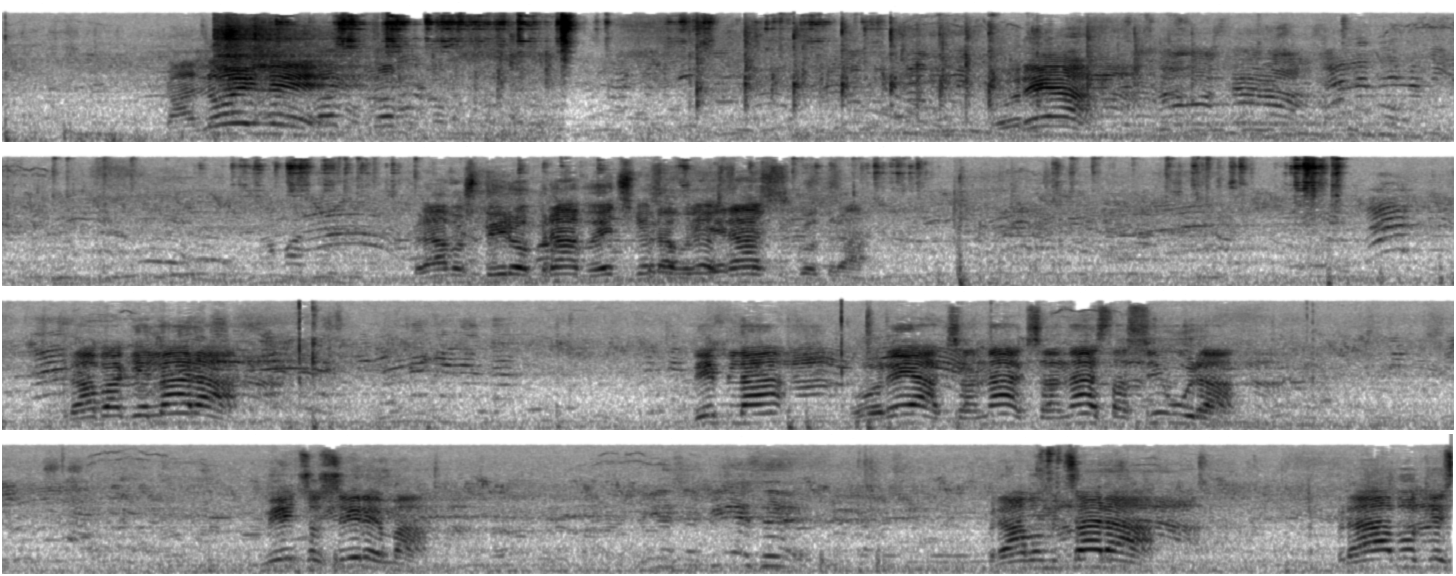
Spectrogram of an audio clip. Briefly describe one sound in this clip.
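Children shout loudly outdoors during a game.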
